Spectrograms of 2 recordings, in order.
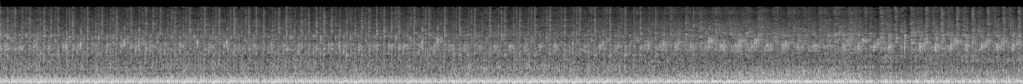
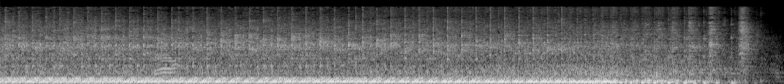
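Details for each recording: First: Craftsman riding mower with newly welded dual exhaust and homemade baffles, idling: sharp, uneven puffing tick on the exhaust beat from slight exhaust leaks still to be found. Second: Craftsman 14 hp riding mower with homemade dual exhaust and baffles, clutch safety switch bypassed: loud, even, deep exhaust beat at idle, about 3–4 pulses a second with no miss, then a clean shutdown; normal running.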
